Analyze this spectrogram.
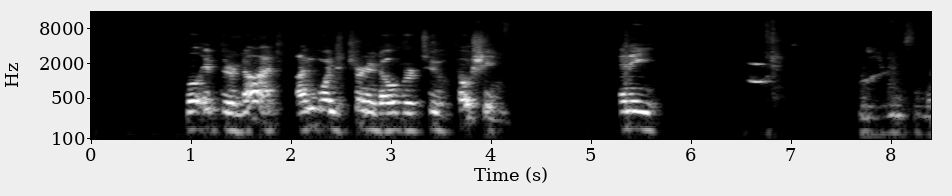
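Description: A man speaks with pauses over an online call.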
